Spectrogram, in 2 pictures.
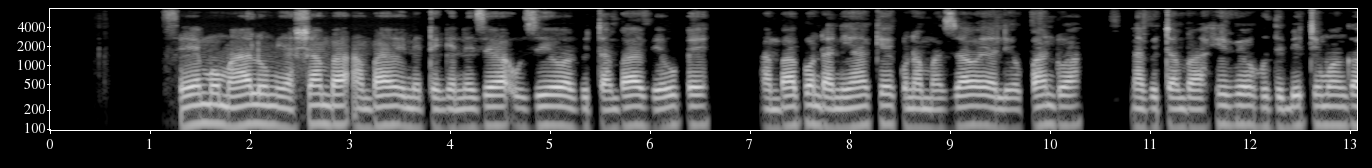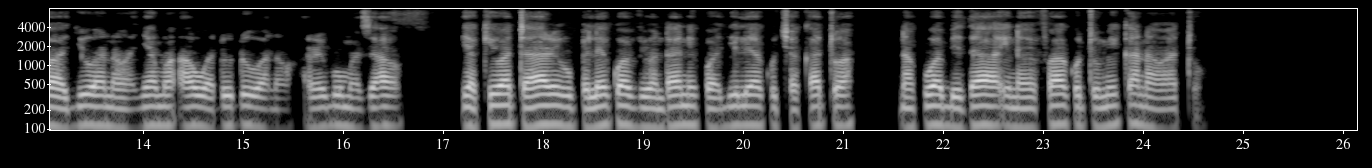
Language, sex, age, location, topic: Swahili, male, 25-35, Dar es Salaam, agriculture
